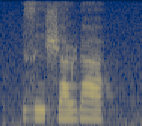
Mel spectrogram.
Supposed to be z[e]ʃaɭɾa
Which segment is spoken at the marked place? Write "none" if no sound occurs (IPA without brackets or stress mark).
e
